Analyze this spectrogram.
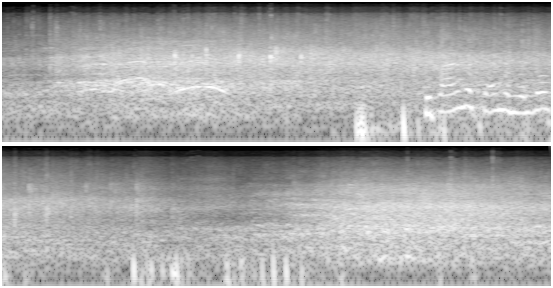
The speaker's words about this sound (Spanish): Un aplauso para ella.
